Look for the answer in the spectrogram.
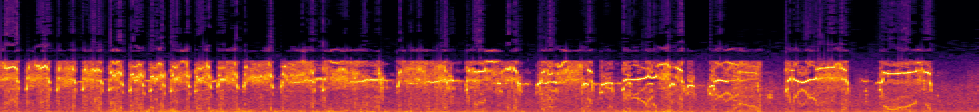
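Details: At a wild osprey nest, one adult lands first and is chased off by another just before a fish delivery; a rapid run of high, thin, whistled chirps repeats continuously, some notes sliding, with clicking noise throughout.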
